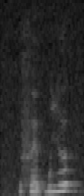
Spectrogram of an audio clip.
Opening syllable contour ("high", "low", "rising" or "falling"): low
